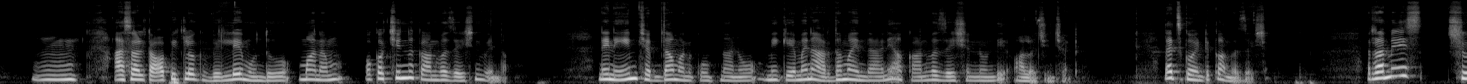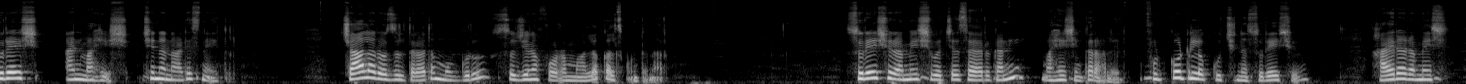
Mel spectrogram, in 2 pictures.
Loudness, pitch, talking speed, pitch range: -20 LUFS, 220 Hz, 105 wpm, 200-255 Hz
